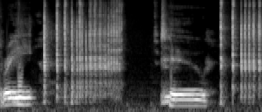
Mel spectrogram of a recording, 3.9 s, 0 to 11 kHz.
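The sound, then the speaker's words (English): Four four-sided dice clatter across a surface during a tabletop role-playing game. Two bursts of quick, hard, rattling clicks are separated by a short pause. “So roll the 4 d4s.”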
